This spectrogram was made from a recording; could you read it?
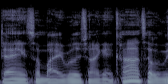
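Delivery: plain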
